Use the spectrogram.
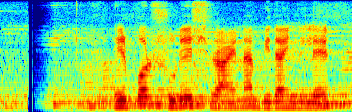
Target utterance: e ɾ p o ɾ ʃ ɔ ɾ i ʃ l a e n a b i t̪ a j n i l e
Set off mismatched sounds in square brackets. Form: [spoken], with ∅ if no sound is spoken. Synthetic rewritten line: e ɾ p [ɔ] ɾ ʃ [u] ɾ [e] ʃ [ɾ] a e n a b i [d̪] a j n i l e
